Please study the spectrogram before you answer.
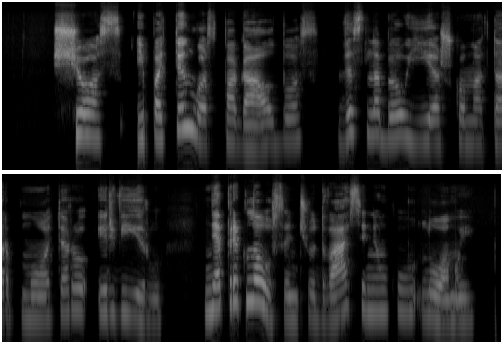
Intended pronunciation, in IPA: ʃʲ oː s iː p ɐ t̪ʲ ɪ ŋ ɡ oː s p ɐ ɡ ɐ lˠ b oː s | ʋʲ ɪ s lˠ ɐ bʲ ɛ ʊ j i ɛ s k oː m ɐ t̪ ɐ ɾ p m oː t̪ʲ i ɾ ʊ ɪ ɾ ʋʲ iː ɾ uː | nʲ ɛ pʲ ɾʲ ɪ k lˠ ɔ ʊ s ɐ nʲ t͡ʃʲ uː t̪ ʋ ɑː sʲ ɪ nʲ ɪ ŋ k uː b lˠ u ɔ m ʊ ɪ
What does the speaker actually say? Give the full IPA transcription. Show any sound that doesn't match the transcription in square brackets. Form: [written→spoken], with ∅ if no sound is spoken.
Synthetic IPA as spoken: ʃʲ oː s iː p ɐ t̪ʲ ɪ ŋ ɡ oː s p ɐ ɡ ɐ lˠ b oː s | ʋʲ ɪ s lˠ ɐ bʲ ɛ ʊ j i ɛ [s→ʃ] k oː m ɐ t̪ ɐ ɾ p m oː t̪ʲ [i→ɛ] ɾ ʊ ɪ ɾ ʋʲ iː ɾ uː | nʲ ɛ pʲ ɾʲ ɪ k lˠ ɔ ʊ s ɐ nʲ t͡ʃʲ uː [t̪→d̪] ʋ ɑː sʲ ɪ nʲ ɪ ŋ k uː [b→∅] lˠ u ɔ m ʊ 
